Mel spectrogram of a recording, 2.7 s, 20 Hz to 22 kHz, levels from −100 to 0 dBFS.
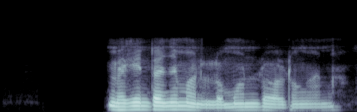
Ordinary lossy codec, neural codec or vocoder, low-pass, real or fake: none; none; 5.4 kHz; real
